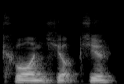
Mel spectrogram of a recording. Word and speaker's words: Kwon Hyeok-kyu: Anyway, so slightly different because it's they pronounce the last name first, so it'd be Yang Hyun-Jun and Kwon Hyeok-Kyu.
